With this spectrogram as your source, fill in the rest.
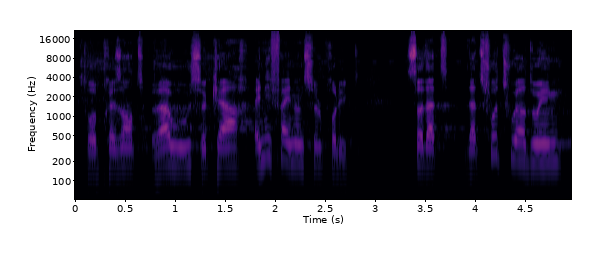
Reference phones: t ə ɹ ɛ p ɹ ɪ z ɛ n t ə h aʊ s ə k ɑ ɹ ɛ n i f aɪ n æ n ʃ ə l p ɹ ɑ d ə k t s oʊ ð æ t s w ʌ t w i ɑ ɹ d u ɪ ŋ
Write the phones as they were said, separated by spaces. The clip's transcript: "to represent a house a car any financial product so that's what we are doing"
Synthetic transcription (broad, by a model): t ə ɹ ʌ p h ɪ z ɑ t ə aʊ s ə k ɑ ɹ ɛ n i f aɪ n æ n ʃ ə l p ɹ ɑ d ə k t s oʊ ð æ t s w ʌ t w i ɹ d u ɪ ŋ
